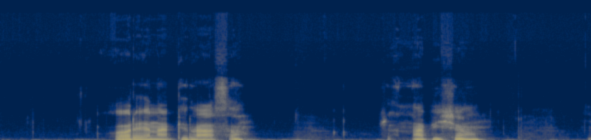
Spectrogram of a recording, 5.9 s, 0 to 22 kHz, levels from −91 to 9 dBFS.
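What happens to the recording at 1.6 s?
At 1.63 to 1.68 s the speech has a short concealed packet loss. About 20 ms of audio did not arrive at the decoder in time, and the receiver synthesised roughly 21 ms to cover the gap. It extended the preceding sound, repeating its pitch if voiced or shaping noise if not, then crossfaded back into the received signal. The result is a brief smear or wobble lasting a few hundredths of a second.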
